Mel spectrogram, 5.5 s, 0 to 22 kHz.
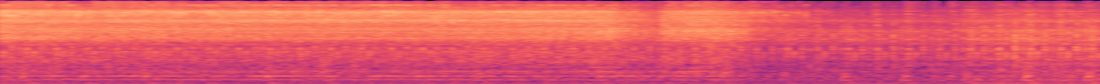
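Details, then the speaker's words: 2008 Citroën Nemo diesel van idles unevenly with irregular knocking about three times a second after a no-start fix via fuel filter priming; excess fluid residue in the combustion chamber, expected to smooth once dry. "So the engine starting, but it's still shaking because there are some residue on the combustion chamber. That is too much fluid on the combustion chamber. But it will back to normal once it's dry."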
